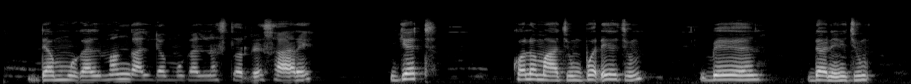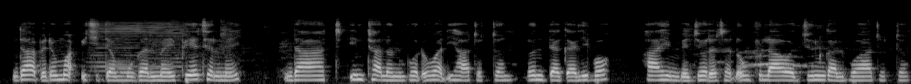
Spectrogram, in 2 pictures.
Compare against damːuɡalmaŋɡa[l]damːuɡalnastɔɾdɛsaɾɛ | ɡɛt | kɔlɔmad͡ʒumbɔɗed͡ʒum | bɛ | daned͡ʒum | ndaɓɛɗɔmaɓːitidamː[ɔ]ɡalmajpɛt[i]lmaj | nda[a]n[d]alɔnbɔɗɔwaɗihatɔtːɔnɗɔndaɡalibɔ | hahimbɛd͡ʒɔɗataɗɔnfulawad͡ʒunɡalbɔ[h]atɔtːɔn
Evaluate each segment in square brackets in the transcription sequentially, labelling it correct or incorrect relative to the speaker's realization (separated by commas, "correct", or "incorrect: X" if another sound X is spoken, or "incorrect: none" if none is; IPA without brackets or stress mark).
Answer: correct, incorrect: u, incorrect: ɛ, incorrect: i, incorrect: t, correct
